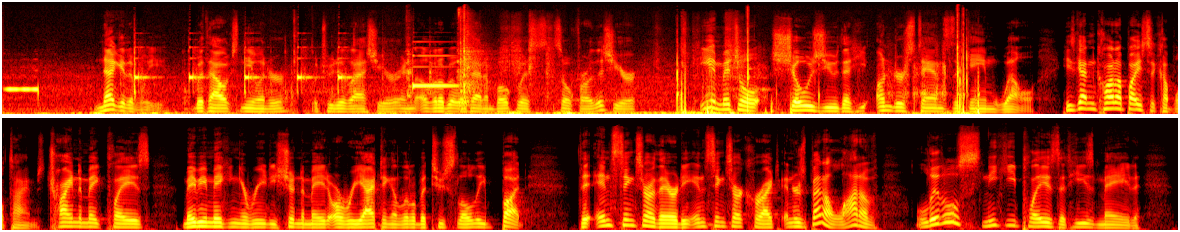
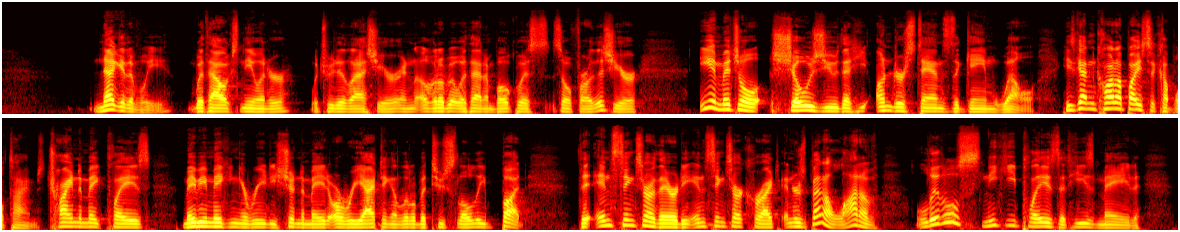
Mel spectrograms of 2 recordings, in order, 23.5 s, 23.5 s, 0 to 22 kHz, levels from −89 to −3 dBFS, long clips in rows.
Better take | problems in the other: second | alarm; loud; until 10 s; peak 6 dB above the speech

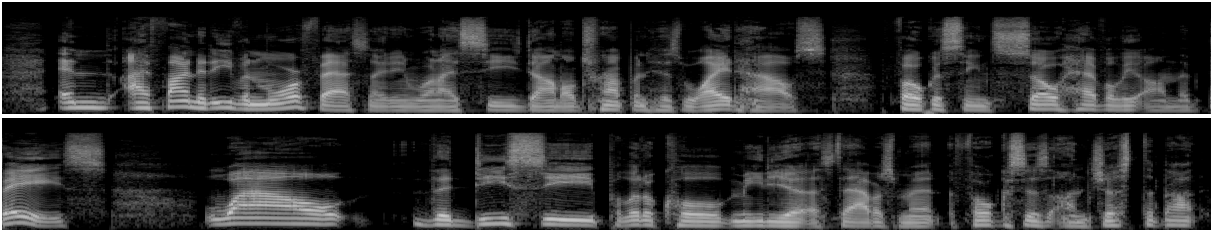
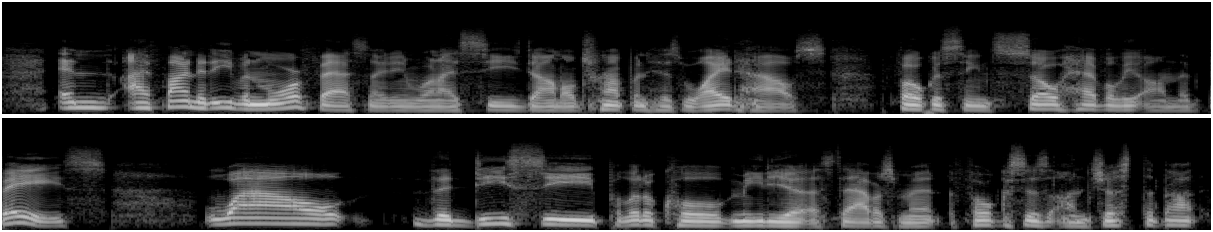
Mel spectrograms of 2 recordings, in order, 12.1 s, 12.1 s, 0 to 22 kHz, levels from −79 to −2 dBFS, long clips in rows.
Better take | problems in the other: first | muffled; slightly; fading above 4.5 kHz

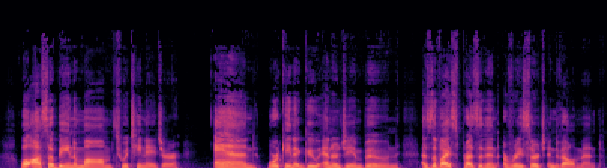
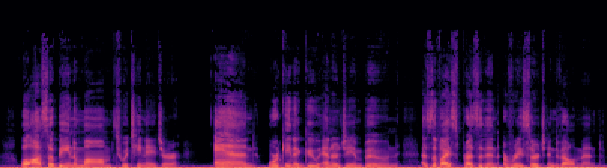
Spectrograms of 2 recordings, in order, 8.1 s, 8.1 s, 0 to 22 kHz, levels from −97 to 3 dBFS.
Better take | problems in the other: first | low rumble; noticeable; throughout; 15 dB below the speech

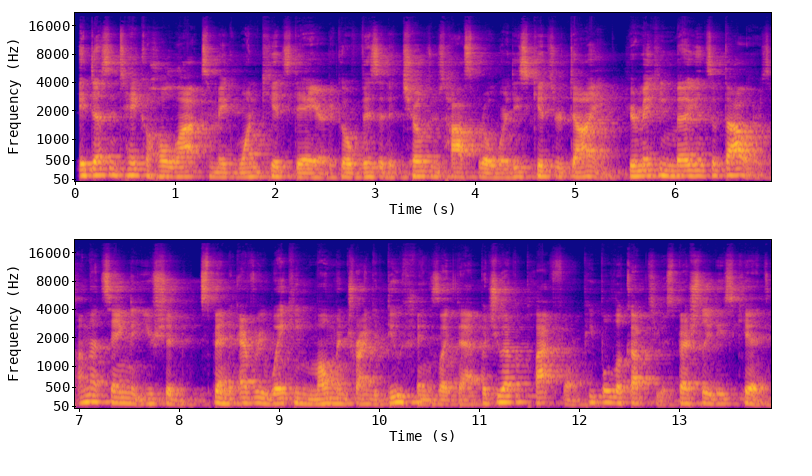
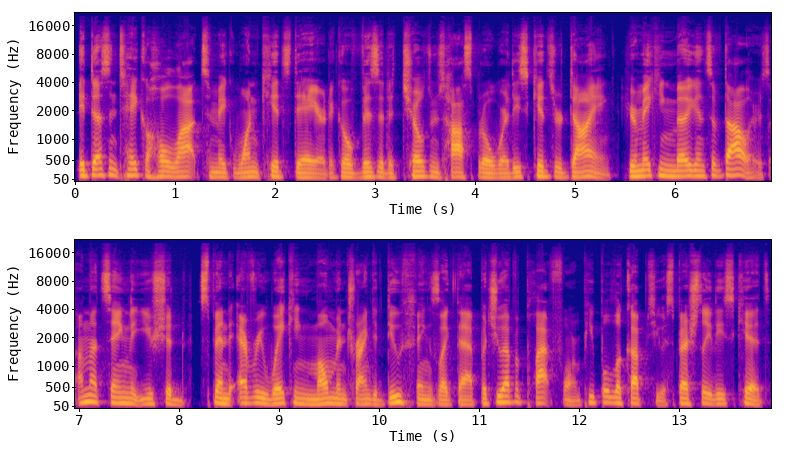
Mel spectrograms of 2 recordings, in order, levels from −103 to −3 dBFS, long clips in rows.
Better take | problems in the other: second | room echo; slight; dies away in 0.7 s

